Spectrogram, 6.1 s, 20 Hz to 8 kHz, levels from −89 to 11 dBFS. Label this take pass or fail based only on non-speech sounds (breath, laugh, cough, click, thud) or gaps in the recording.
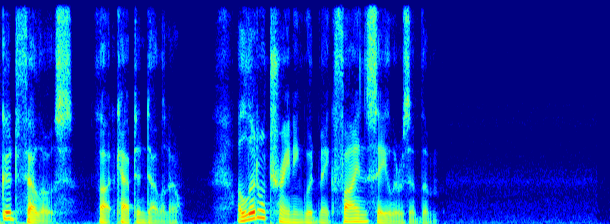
pass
